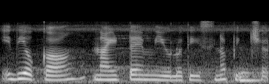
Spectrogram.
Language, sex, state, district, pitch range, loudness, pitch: Telugu, female, Andhra Pradesh, Srikakulam, 195-230 Hz, -16 LUFS, 215 Hz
